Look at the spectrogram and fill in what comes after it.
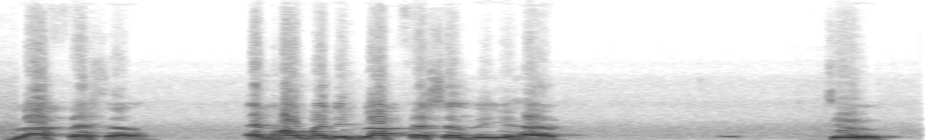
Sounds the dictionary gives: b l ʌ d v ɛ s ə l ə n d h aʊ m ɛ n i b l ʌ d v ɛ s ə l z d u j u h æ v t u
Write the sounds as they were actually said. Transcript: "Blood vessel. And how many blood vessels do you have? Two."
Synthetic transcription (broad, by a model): b l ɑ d p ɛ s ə l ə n h aʊ m ɛ n i b l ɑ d p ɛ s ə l d u j u h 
